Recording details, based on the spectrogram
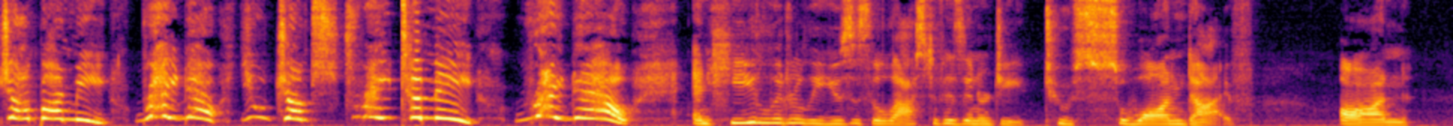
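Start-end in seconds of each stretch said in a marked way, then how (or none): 0.0-4.2 play-acted, very high-pitched screaming. Retelling urging the swimmer to jump onto the raft: imitating own past screaming. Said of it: "And I'm screaming".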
